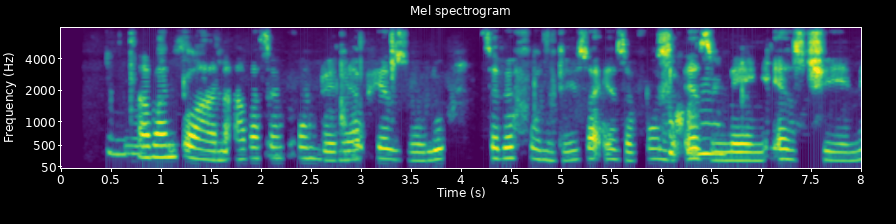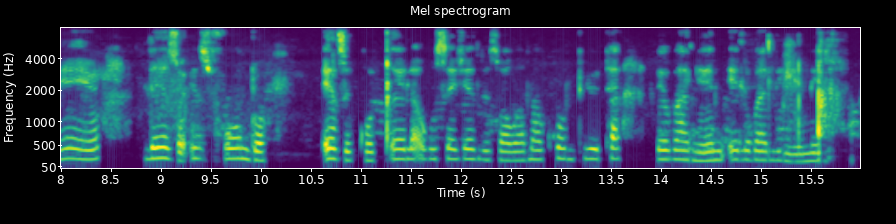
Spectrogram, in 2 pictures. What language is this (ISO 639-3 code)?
nde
